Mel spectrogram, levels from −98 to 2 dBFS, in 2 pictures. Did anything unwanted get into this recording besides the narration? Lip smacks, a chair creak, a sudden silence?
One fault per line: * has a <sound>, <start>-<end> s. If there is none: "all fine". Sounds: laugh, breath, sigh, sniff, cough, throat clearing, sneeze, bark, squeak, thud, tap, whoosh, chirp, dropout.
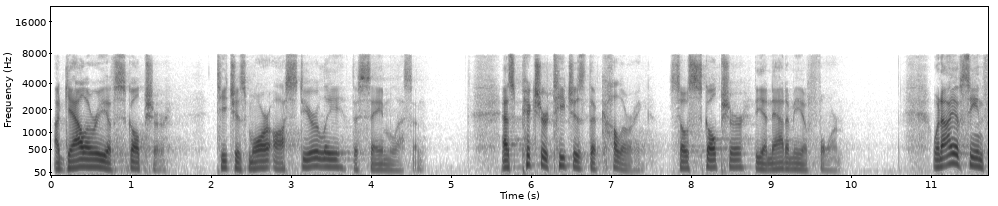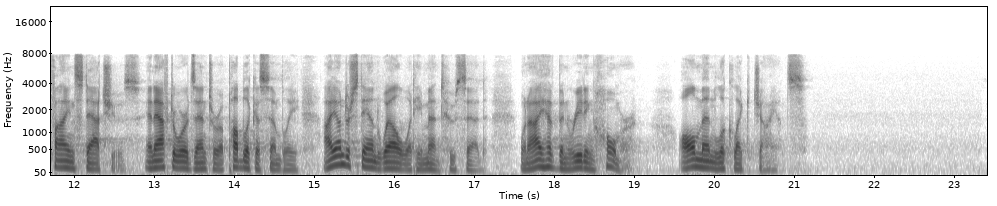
all fine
